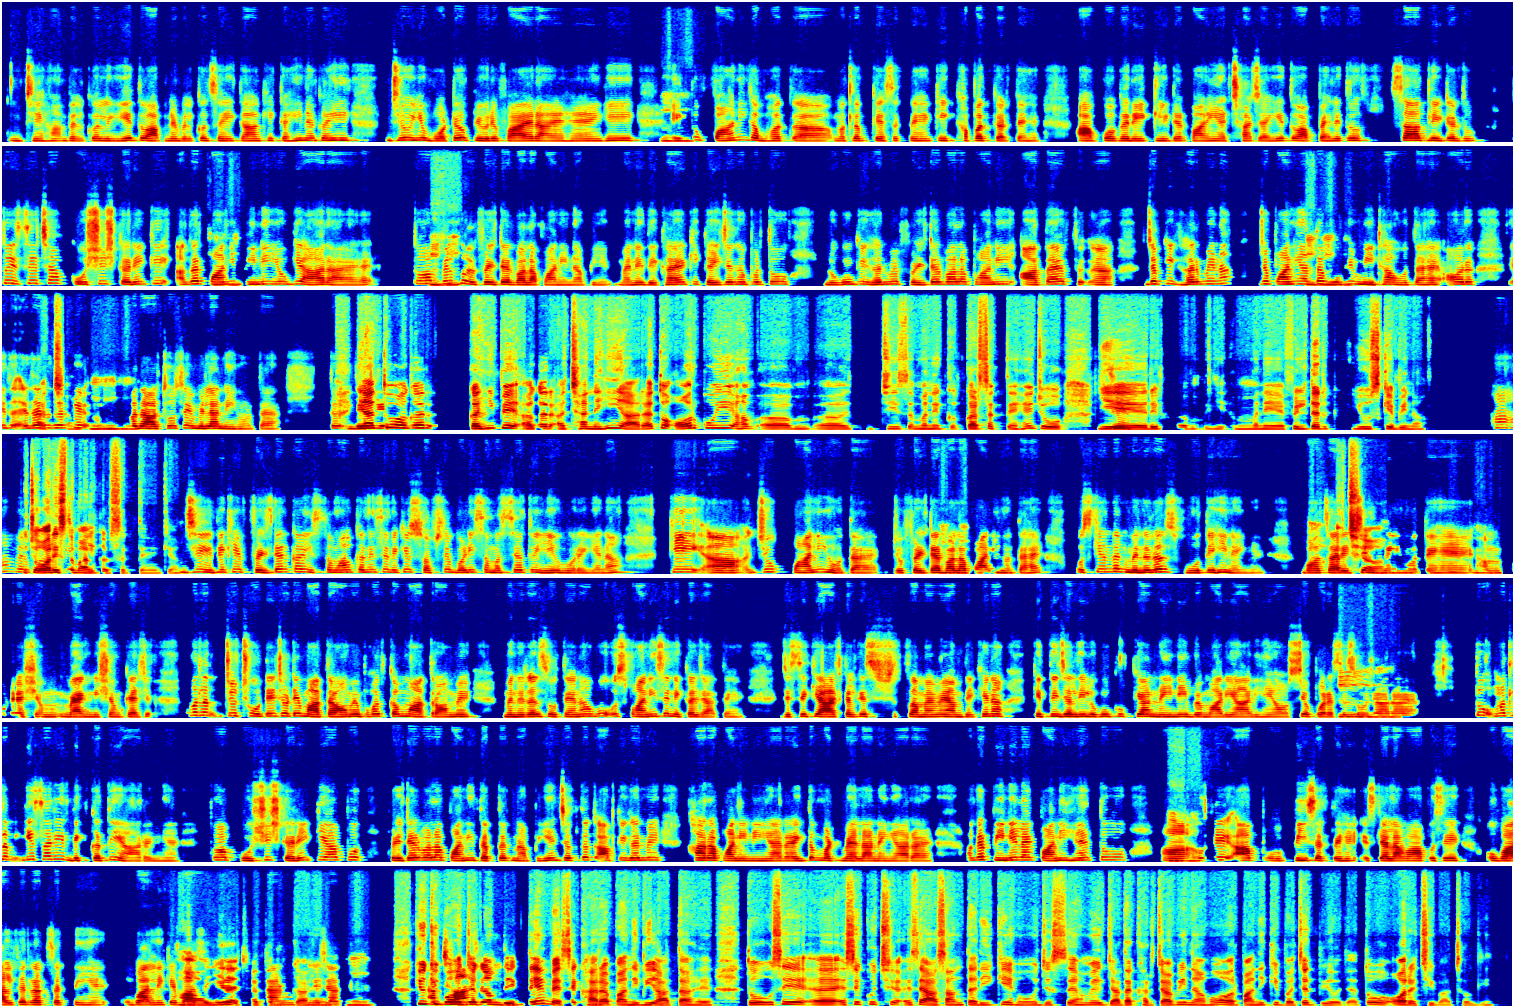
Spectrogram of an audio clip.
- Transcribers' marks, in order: in English: "वाटर प्यूरीफायर"; in English: "यूज़"; in English: "मिनरल्स"; in English: "मिनरल्स"; in English: "ऑस्टियोपोरोसिस"
- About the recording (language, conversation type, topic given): Hindi, podcast, जल संरक्षण करने और रोज़मर्रा में पानी बचाने के आसान तरीके क्या हैं?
